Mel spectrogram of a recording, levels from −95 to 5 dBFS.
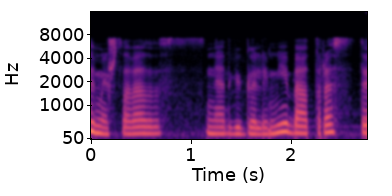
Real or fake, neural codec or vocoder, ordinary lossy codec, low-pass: real; none; AAC, 64 kbps; 7.2 kHz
